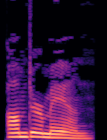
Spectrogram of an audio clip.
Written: Omdurman

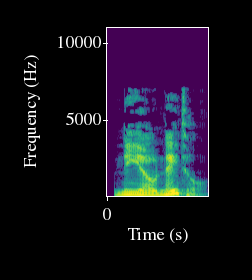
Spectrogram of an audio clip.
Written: neonatal

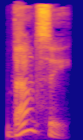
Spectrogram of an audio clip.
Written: bouncy

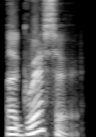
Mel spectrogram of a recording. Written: aggressor

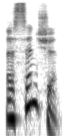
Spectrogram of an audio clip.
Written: ascension

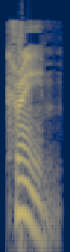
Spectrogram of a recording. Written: creme

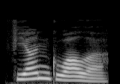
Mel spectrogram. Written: Fionnghuala

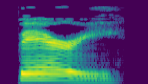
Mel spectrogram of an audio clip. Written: barry

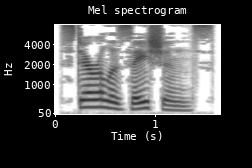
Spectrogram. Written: sterilizations

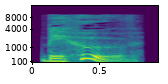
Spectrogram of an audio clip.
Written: behoove

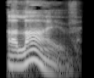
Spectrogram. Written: alive

